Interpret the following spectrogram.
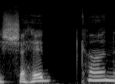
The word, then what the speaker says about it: Shahid Khan: been informed i think i was mispronouncing your name it should be shahid khan is that correct okay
